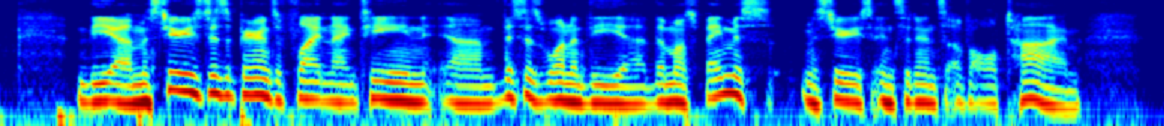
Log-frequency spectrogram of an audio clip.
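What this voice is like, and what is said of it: Put-on radio announcer voice. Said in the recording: “Radio voice ... I was preparing my radio voice.”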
